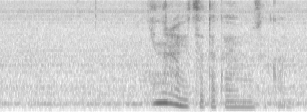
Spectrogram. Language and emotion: Russian, neutral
